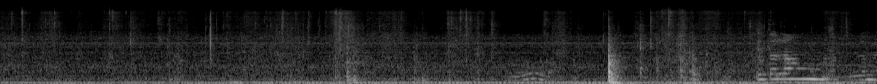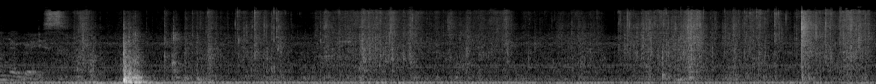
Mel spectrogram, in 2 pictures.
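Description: Plastic wrapping crinkles and rustles close by.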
